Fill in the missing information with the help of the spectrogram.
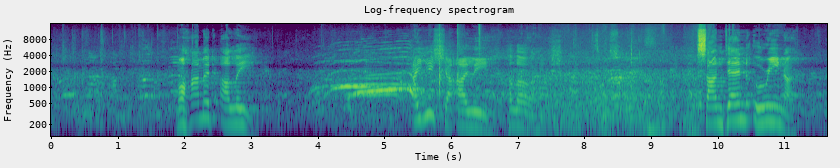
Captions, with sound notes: Muhammad Ali. (audience cheers) Ayesha Ali, hello, Ayesha. (audience chatters) Sanden Urena.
